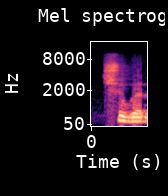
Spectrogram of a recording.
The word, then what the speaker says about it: sugar: तो मैंगो तो है ही, उसके साथ था 1 कप ऑफ शुगर। देखिए शुगर है, ये प्रोनाउंसिएशन जो होता है इसका, ये श की तरह होता है, एस की तरह, मैंने इसको ऑब्जर्व किया है।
